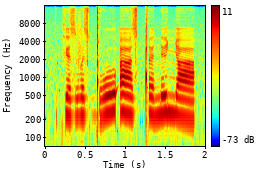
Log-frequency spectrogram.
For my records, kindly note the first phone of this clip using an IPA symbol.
kʲ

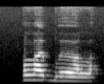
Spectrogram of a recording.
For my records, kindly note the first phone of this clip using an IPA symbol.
lˠ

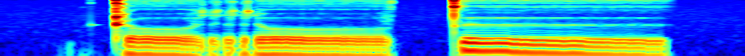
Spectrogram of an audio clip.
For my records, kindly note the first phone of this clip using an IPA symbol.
ʈ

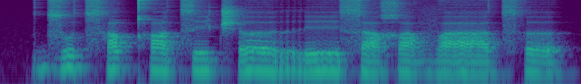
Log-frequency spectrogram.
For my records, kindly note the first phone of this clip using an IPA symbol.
d͡z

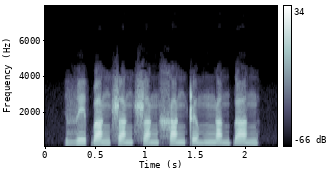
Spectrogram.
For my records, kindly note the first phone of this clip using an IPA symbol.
v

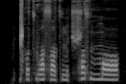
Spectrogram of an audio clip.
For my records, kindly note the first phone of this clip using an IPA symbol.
ǁʰ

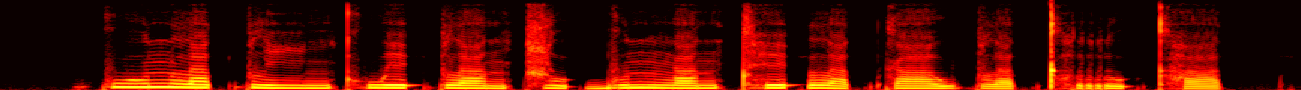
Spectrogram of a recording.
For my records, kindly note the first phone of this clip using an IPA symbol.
k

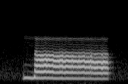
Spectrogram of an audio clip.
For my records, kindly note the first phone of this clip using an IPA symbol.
n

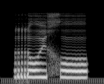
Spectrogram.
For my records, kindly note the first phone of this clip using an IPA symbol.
r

